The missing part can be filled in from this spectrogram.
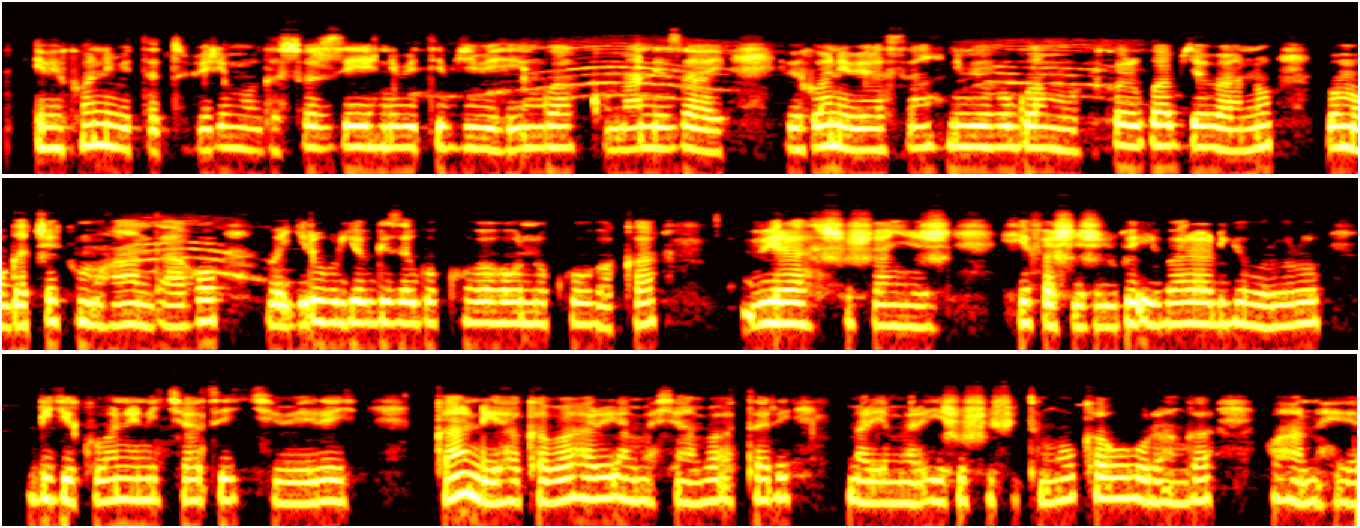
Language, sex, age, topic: Kinyarwanda, female, 18-24, education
